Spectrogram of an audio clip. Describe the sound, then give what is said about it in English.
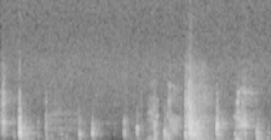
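The kitchen door at the Lane farm bursts open as Lefty Larkin bursts through it: a quick run of rattling knocks and thumps, then a heavier bang and a few scraping clatters as it swings and settles. “And at that moment at the Lane farm, Lefty Larkin burst through the kitchen door.”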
